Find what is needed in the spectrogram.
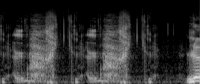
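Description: A man's voice in short, breathy, stammering bursts, about three a second, with no clear words, breaking off briefly before speech starts again near the end.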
